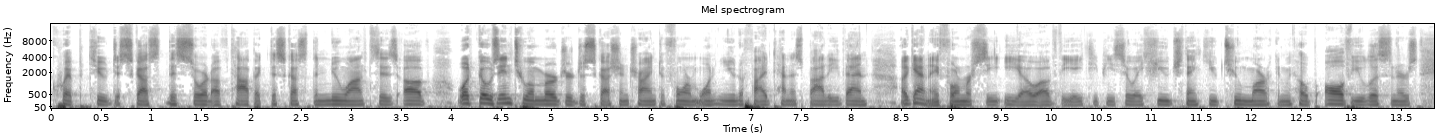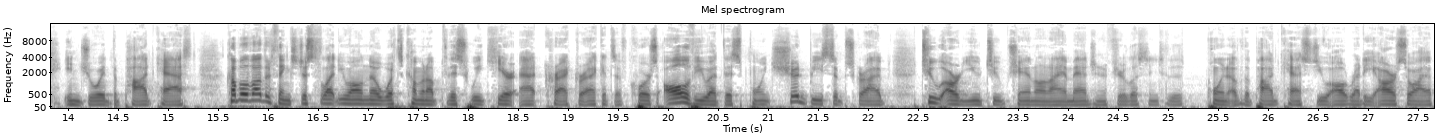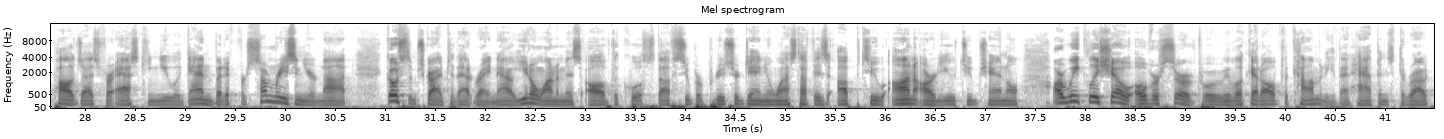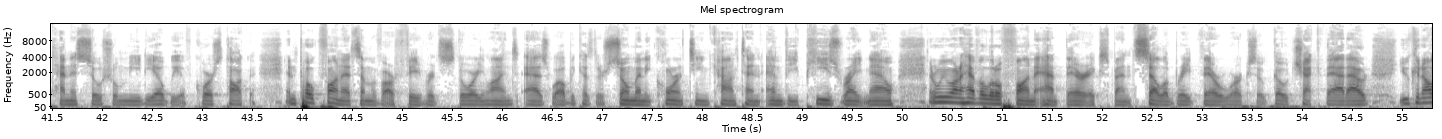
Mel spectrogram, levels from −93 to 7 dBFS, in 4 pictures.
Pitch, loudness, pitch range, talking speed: 115 Hz, -33 LUFS, 110-125 Hz, 220 wpm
